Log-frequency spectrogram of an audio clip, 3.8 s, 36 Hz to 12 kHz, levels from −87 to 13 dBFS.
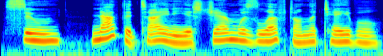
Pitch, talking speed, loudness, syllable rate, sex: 180 Hz, 155 wpm, -17 LUFS, 3.5 syllables/s, female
